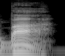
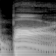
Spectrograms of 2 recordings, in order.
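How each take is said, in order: First: It is said in a Northeastern accent. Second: It is said without a Northeastern accent. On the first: "y'all say ba" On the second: "y'all don't say bar"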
